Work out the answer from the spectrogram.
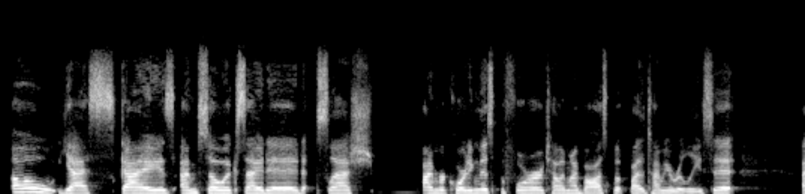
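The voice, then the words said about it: Slightly raspy voice. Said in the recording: “My voice is a little raspy today ... I like it when my voice is a little bit raspy”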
